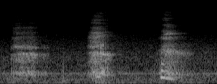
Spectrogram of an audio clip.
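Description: A woman crying: three sobbing gasps in quick succession, the last one voiced and falling in pitch.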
